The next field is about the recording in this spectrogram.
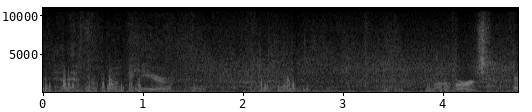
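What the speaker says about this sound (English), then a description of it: "Very, very windy." Strong wind on a Pensacola, Florida beach buffets the microphone in a loud, continuous roar, with voices and bird-like chirps breaking through now and then.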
